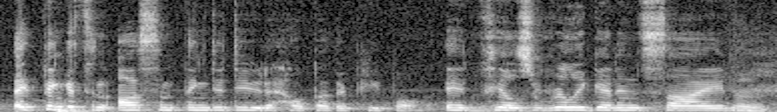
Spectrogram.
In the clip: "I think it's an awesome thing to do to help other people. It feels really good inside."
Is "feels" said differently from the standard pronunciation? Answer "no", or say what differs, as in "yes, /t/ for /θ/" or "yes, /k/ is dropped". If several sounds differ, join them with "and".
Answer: no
